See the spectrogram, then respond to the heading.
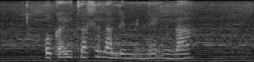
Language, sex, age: Southern Sotho, female, 22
